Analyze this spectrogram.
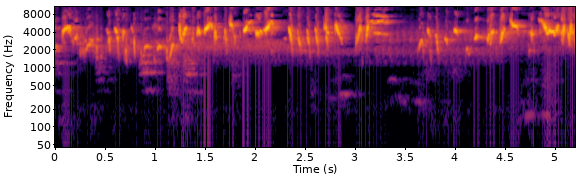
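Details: Lively canary song for training canaries, made of dense high chirps and fast repeated trills, broken by a brief softer dip before the rapid phrases pick up again.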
